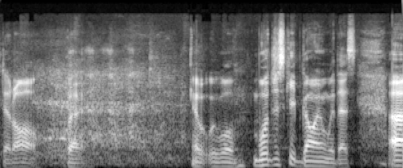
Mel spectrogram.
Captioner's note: audience laughing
